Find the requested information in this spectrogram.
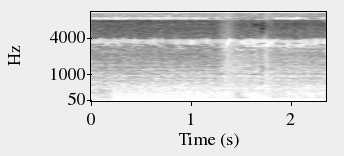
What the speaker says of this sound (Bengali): আর 1 চামচ জিরে বাটা দিয়ে কষিয়ে নিচ্ছি।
